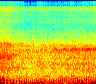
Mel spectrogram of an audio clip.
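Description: A motorcycle engine runs steadily and loudly throughout, a continuous close rumble with a constant droning tone and no talking.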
